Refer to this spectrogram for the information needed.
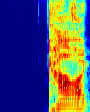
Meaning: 1. poor, scarce, not well equipped, not decorated (of a room) 2. barren, not lush, with little vegetation (of land)
- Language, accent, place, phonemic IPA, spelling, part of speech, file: German, Germany, Berlin, /kaʁk/, karg, adjective, De-karg.ogg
